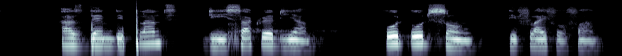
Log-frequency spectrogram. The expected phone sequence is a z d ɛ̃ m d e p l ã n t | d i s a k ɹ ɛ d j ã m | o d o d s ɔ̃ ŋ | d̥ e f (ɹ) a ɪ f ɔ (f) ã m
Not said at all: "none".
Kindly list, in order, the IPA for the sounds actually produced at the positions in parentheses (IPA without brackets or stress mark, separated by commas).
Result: l, f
